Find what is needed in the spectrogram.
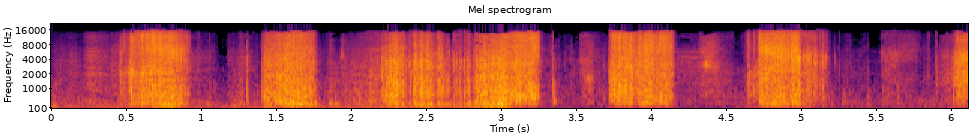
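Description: Velcro hook-and-loop fastener on a U-Box container's fabric door cover being ripped apart in a series of short tears, about seven in a row.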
